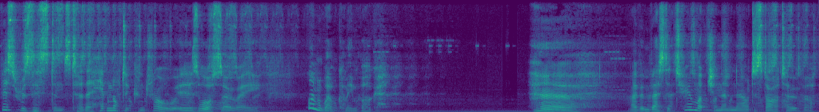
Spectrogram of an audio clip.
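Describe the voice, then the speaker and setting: In a comic dub, a man voices a scheming mad-scientist platypus who is pompous, articulate and theatrically condescending. His mid-range voice is sing-song and slow, and the mood is musing and frustrated.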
